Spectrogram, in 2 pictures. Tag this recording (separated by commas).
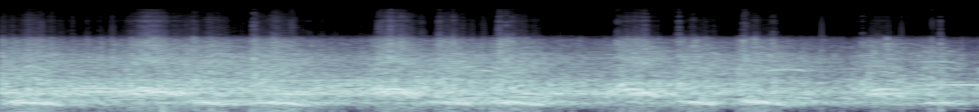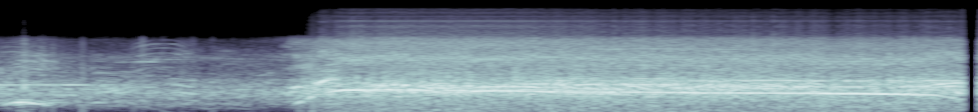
Speech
